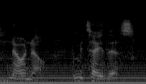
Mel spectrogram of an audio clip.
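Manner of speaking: hushed, tender reassurance; tender Jesus. Acted. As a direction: gently reassure a broken friend. Jesus voiced tenderly to Peter.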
